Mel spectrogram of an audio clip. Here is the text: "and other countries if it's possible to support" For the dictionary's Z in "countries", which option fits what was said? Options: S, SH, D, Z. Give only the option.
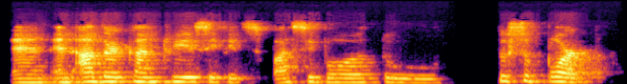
S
